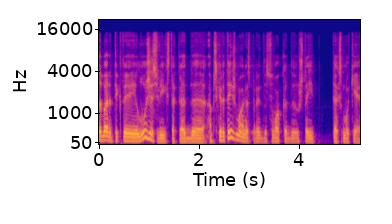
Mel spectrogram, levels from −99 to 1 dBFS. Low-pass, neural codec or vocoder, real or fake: 14.4 kHz; codec, 44.1 kHz, 7.8 kbps, DAC; fake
